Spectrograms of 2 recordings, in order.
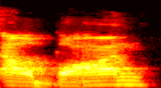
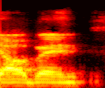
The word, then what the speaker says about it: Albane: It's not Albane, it's Alban, even though it sounds like it should be Albane.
